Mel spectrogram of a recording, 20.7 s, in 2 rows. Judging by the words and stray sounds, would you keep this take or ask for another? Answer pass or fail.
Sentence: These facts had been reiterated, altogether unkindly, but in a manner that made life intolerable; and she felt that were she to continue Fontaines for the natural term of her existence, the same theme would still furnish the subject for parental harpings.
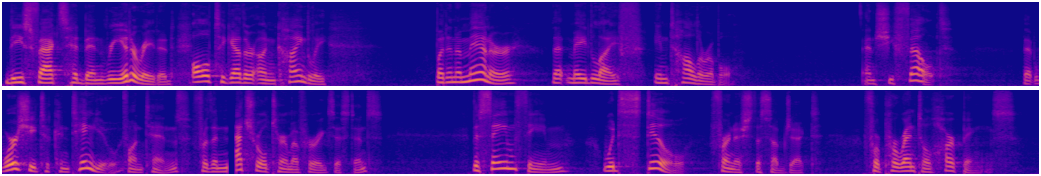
fail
